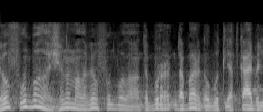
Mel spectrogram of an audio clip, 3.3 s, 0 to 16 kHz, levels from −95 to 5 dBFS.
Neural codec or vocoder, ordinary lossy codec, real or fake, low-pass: none; MP3, 48 kbps; real; 7.2 kHz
